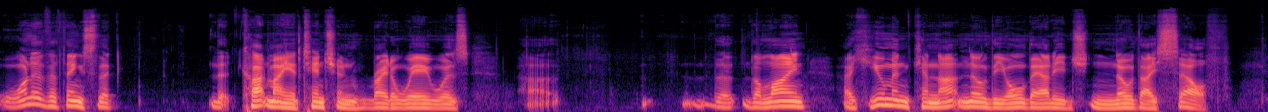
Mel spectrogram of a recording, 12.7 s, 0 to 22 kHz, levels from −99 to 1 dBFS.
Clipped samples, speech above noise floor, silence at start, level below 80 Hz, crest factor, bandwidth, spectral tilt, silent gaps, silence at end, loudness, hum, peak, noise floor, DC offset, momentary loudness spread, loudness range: under 0.1%; 47 dB; 0 s; -56 dBFS; 18 dB; 14 kHz; -6 dB/octave; none; 0.6 s; -24 LUFS; none; -6 dBFS; -70 dBFS; under 0.1%; 17 LU; 6 LU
